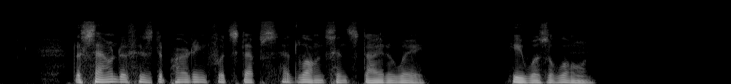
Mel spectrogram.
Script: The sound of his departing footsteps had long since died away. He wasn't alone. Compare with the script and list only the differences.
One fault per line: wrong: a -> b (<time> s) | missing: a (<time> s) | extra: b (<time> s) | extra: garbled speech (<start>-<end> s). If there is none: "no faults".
wrong: wasn't -> was (5.2 s)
